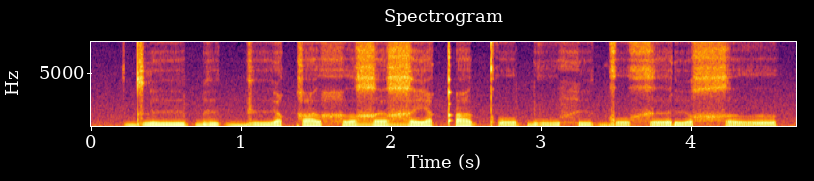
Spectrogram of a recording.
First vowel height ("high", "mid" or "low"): high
